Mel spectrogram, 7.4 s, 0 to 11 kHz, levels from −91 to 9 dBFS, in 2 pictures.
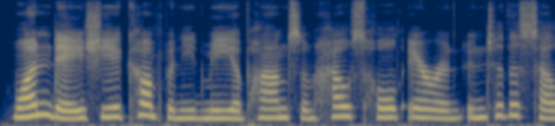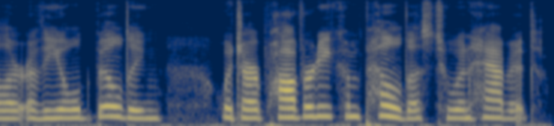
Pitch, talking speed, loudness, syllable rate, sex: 230 Hz, 185 wpm, -20 LUFS, 5.9 syllables/s, female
